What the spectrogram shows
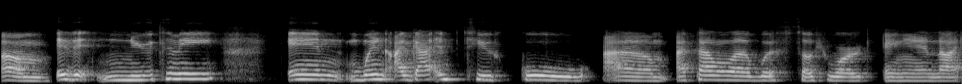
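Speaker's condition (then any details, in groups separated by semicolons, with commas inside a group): Cerebral palsy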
